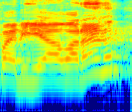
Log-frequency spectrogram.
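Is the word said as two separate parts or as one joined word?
one word. It is said quickly as one joined word. The sounds merge, so the sandhi change happens. "शीघ्रता से करना है"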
